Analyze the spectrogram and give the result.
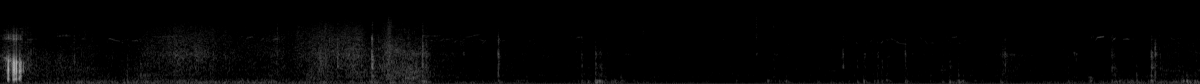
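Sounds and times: bird chirps: 4.2s - 6.0s, 8.4s - 12.0s.

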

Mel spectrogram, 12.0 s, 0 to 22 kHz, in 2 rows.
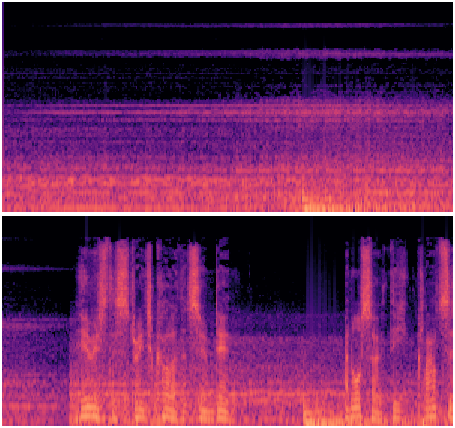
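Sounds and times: low rumble: 0.0s - 11.9s
dark ambient drone music: 0.0s - 12.0s.

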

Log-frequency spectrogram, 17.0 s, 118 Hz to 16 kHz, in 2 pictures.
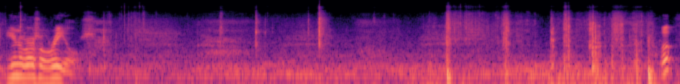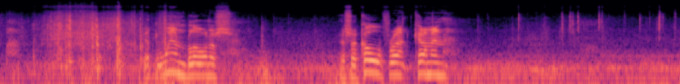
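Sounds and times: wind on microphone: 0.0s - 17.0s
paper and plastic rustling: 1.2s - 2.0s, 5.5s - 10.8s.

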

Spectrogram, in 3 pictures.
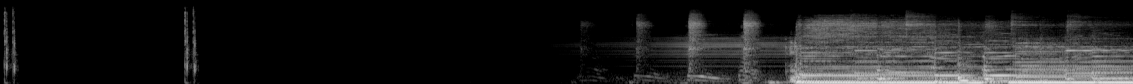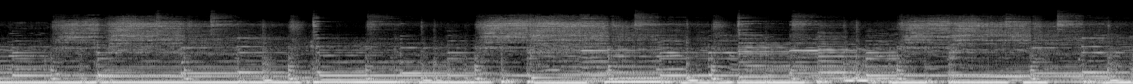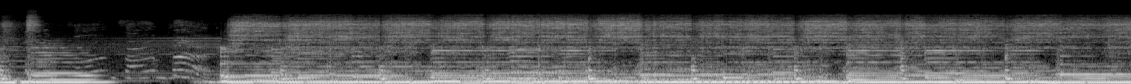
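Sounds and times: sliding bent guitar notes: 5.8s - 33.9s
rock band playing: 6.4s - 33.9s.

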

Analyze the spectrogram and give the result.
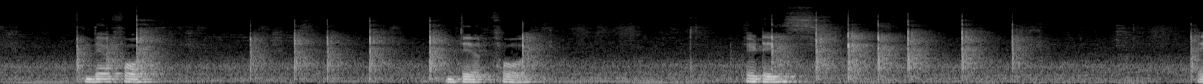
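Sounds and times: chalk tapping on a chalkboard: 0.8s - 1.7s, 2.5s - 4.5s, 5.2s - 5.6s, 7.7s - 10.4s
chalk scraping on a chalkboard: 5.3s - 6.5s, 11.2s - 11.9s.

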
